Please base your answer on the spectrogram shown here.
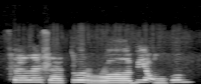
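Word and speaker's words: ثَلَاثَةٌ رَّابِعُهُمْ: Cara bacanya yaitu salah satu robi'uhum.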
